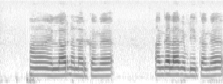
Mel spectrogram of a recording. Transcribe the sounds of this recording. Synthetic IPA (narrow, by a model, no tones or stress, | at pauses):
aːɛlːaːɾɯ̃nɐlːaːɪɾɯkːaːŋɡɐ | ɐŋɡɐɛlːaːɾɯ̃ɛpːɐɽiɪɾɯkːaːŋɡɐ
